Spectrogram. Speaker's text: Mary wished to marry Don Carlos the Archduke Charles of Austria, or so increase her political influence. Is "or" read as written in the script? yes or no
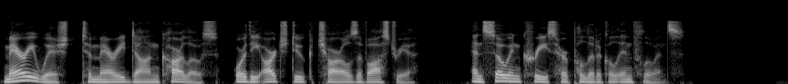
no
